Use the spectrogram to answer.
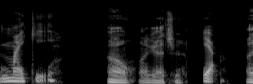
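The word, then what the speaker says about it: Mäki: It's So it's spelled M A K I, but everybody pronounces it Mikey.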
